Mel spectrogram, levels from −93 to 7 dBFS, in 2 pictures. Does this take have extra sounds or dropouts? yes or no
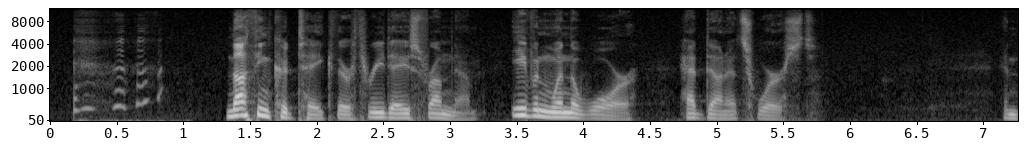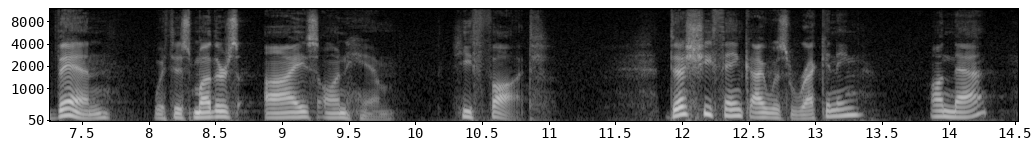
yes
